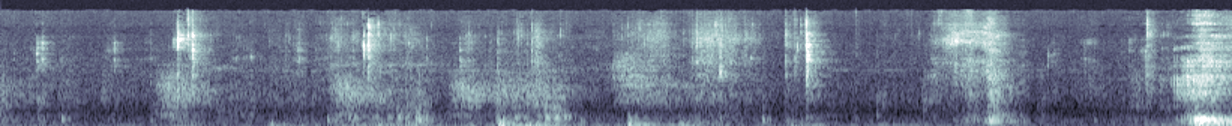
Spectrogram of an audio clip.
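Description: A person chewing food close to the microphone: irregular wet mouth clicks and smacks, with a louder mouth sound near the end.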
